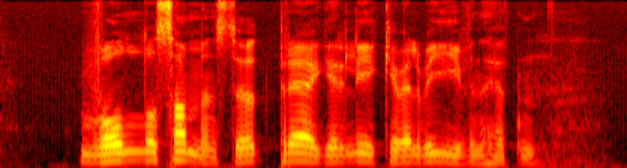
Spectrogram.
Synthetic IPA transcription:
ʋɔloːsɑmənst̪ʰøːd̪pʰɾeːɡəɾliːkəʋɛlbəjiːʋənheːt̪n̩

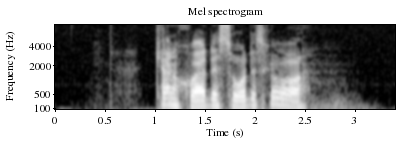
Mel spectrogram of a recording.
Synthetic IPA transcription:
kʰanɧəæɖɛsɔd̪ɛskavɑːɾa

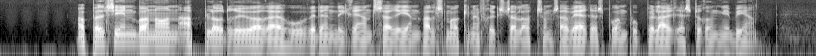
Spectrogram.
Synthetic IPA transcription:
ɑpəlsiːnbɑnɑːnæ̰pləod̪ʁʉːəʁəhuːʋəd̪ɛnd̪ɪɡʁɛnsəʁiːeːnʋɛlsmɑːkənəfʁʉkt̪sɑlɑːt̪sɔmsæʁʋeːʁəspʰoːeːnpʰʊpʉlæːʁːɛst̪ʉʁɑŋiːbyːə̰n

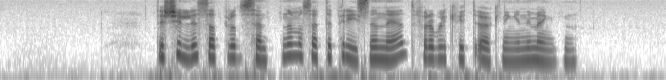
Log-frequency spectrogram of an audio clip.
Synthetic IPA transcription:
d̪̥eːʃʏləsɑt̪̚pʰɾʊd̪ʉsɛnt̪n̩əmoːsɛt̪əpʰɾiːsn̩əneːd̪fɔɾoːbliːkʰʋɪt̪ːøːknɪŋəniːmɛŋd̪n̩

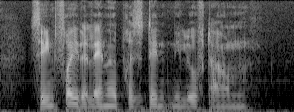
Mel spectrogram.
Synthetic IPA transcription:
se̝̰ːnfʁɛ̰ːd̥ɐlænəð̞̩ˠpʰʁɛsid̥en̰d̥n̩ilɔ̽fd̥hɑ̈ʊnn̩

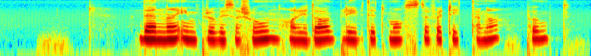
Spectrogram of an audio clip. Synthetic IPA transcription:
d̪ɛnːaʔɪmpʰɾʊvɪsaɧuːnhaɾɪd̪ɑːɡ̚bliːvɪt̪ɛt̪mɔst̪əfœʈʰɪt̪ʰːaɳapʰɵŋkt̪

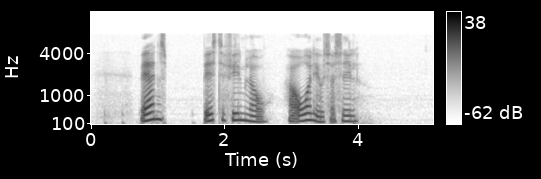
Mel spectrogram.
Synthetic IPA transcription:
ʋæɐd̥n̩s | b̥esd̥əfil̰mlɒʊhɑ̈ʔɒʊɐle̝̰ːʊð̩ˠsɑ̈ɪsel̰

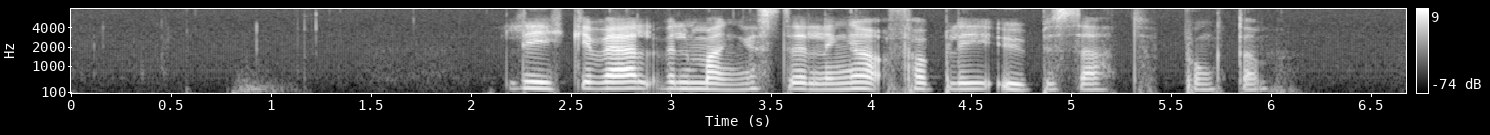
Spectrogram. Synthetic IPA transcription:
liːkəʋɛlʋɪlmɑŋəst̪ɪlɪŋəʁfɔʁbliːʔʉːbəsɑt̪pʰʊŋkt̪ʊm

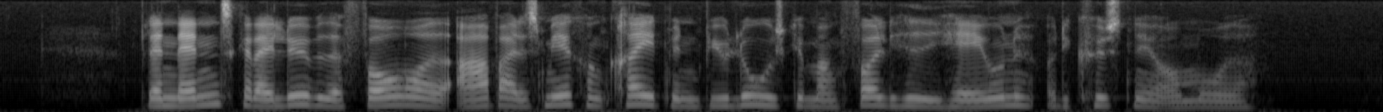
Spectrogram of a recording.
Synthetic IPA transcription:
b̥lænd̥ænð̩ˠsɡ̥æɾɑ̈ilø̰ːb̥ð̩ˠæfɒːɒ̰ːð̩ˠʔɑ̈ːb̥ɑ̈ɪ̰d̥əsme̝ːɐkʰɒ̽ŋkʰʁɛ̰ːd̥med̥enb̥io̝lo̝̰ːisɡ̥əmɑ̈ŋfɒ̽l̰d̥iɦe̝ð̞̰ˠiɦɛːʊnəʔɒ̽dikʰøsd̥neɒ̽mʁɔ̽ːð̞ˠɐ

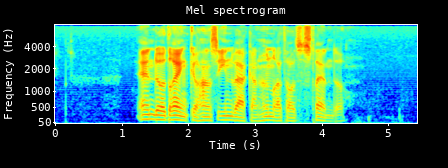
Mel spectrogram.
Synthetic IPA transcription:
ɛnd̪oːd̪ɾɛŋkəɾɦansɪnvæɾkanɦɵnd̪ɾat̪ʰɑːlsːt̪ɾɛnd̪əɾ

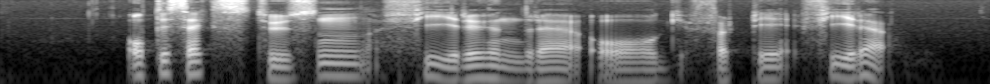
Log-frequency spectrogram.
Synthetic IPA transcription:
ʔɔt̪ɪsɛkst̪ʰʉːsn̩fiːɾəhʉnd̪ɾəʔoːɡfœʈɪfiːɾə̰

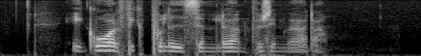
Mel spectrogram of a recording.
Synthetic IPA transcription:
ɪɡoːɾfɪkːpʰʊliːsənløːnfœʂɪnmø̰ːd̪a

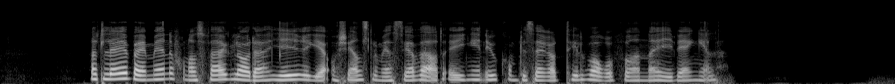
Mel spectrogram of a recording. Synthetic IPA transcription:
at̪leːvaɪmɛnːɪɧʊɳasfæːɾɡlɑːd̪ajiːɾɪɡa̰ʔɔkɕɛnslʊmɛsɪɡavæ̰ːɖæ̰ɾɪŋːənuːkʰɔmplɪseːɾad̪̚t̪ʰɪlvɑːɾʊfœɾɛnːaiːvɛŋːɛ̰l

